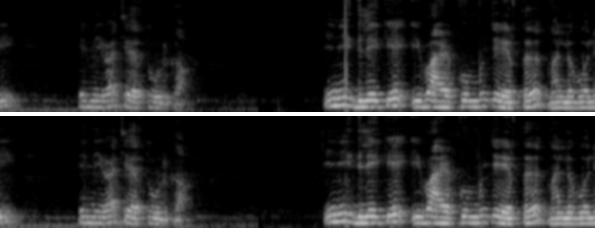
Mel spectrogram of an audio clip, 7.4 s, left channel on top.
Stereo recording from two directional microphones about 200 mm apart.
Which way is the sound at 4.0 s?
15° left (ahead or behind).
